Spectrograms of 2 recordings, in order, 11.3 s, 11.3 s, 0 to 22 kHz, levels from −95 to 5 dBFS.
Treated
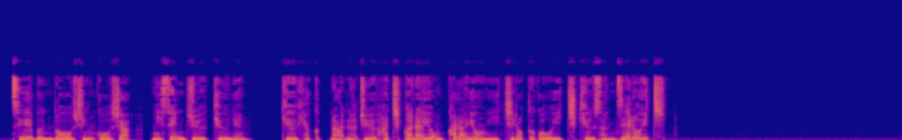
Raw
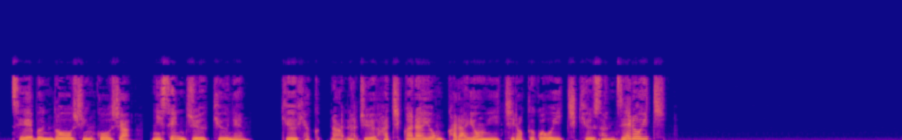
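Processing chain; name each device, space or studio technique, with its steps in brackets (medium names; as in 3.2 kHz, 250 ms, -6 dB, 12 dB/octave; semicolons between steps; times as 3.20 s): ASMR close-microphone chain (bass shelf 140 Hz +6.5 dB; compression, threshold -29 dBFS, peak gain reduction 10 dB; treble shelf 6.9 kHz +5 dB)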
